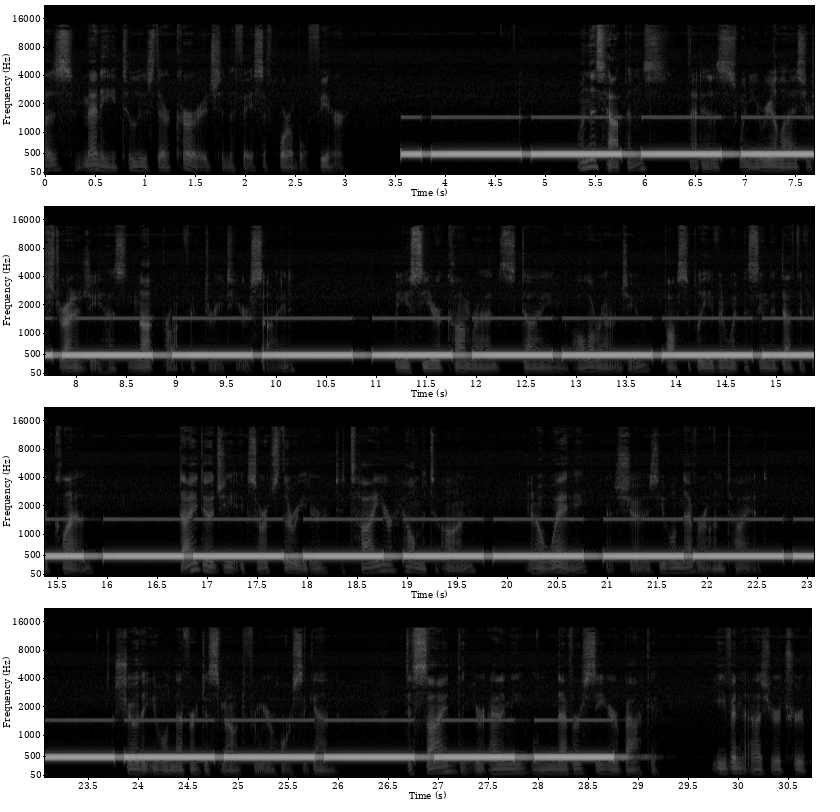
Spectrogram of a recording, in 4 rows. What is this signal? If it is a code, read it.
Radio time signal (DCF77), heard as a tone whose level steps once a second, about 480 Hz, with room echo and speech in English. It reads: 0 0 1 1 0 1 0 1 1 0 0 0 1 0 1 1 0 1 0 0 0 0 0 1 1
